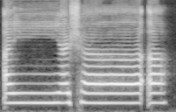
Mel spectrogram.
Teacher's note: پھر نون ساکن ہے اور اس کے بعد حرف الیا ہے کلمت یشاء میں، یا حروف الادغام بغنہ میں سے ہے، تو ہمیں یہ نون کو یا میں ملا کے غنہ اور تشدید کے ساتھ یہ حکم کو ادا کرنا ہے۔ ان یشاء، کلمت یشاء میں مد واجب متصل ہے، لہذا ہم اپنی آواز 4 مد کے برابر لمبی کریں گے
